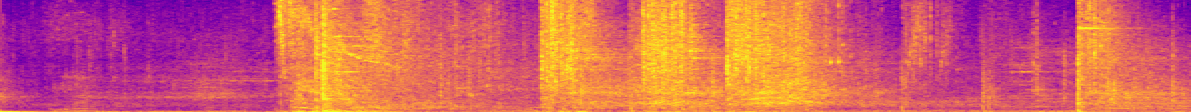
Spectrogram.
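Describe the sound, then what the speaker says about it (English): Sniper rifle shots and other gunfire in the action game Control, with sharp loud reports and crackling bursts over a rumbling game background, and a player's voice talking now and then underneath. "That's a sniper rifle, and it's clearly cheating."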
